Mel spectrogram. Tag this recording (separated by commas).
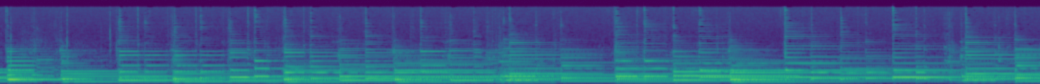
Music, Guitar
